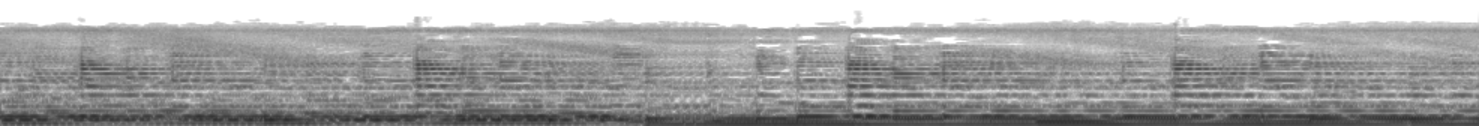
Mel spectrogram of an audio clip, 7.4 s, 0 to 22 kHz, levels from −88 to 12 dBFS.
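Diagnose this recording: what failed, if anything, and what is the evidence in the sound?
Repeated frames at the codec or storage stage: a 52 ms block plays twice at 1.66 s and three times at 3.41 s, causing audible stutters.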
